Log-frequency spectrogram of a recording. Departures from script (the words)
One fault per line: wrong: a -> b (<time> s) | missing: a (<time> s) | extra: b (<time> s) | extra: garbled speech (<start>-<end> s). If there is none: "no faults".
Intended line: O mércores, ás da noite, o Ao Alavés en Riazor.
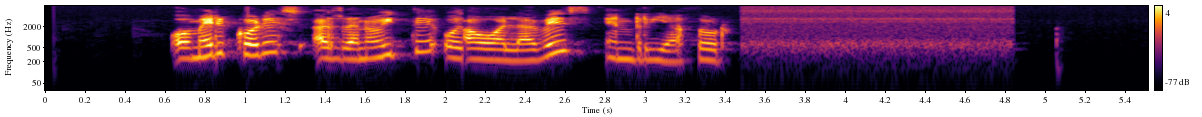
no faults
